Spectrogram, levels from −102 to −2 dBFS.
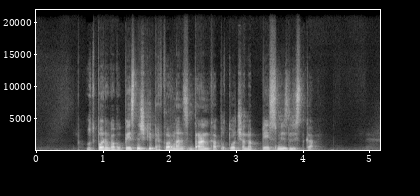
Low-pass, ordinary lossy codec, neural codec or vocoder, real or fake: none; none; codec, 44.1 kHz, 2.6 kbps, DAC; fake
